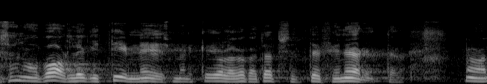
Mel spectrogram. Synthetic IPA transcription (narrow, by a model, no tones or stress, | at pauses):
sɑnɑpɑːrleɡit̪ːiːmineeːsmærkːeijoleʋækɑt̪æpselt̪d̪efːineːrit̪ːæʋ | mæː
